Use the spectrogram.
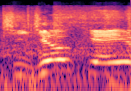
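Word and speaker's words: Chijioke: You guys know how to remember how to say his name? I'm going to get you. It sounds like I'm going to get you. And Chijoke, or as they call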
